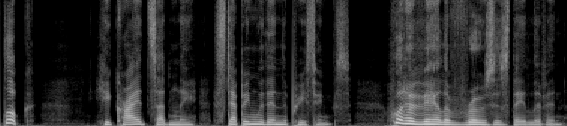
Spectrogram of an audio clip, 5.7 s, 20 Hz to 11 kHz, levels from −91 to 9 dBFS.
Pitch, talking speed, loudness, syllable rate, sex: 180 Hz, 170 wpm, -19 LUFS, 4.9 syllables/s, female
